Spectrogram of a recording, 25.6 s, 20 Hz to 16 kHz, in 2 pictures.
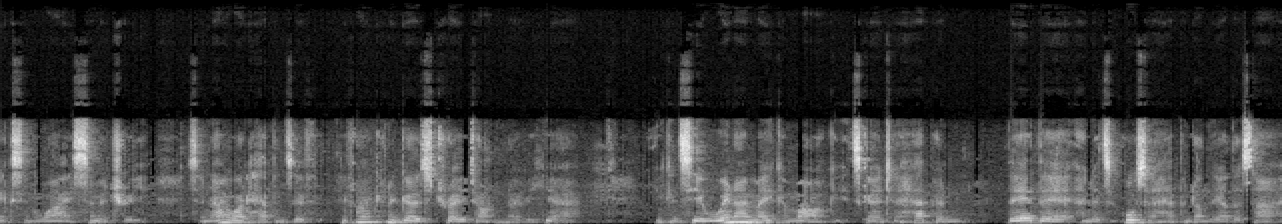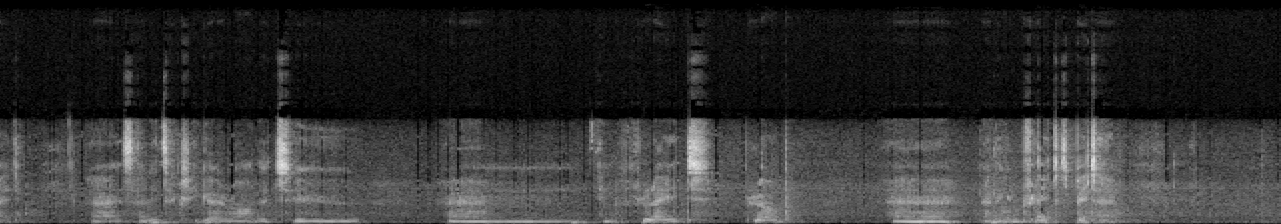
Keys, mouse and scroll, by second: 0.5 click, 1.2 middle click, 3.8 KP_1, 4.8 middle click, 8.4-9.7 drag, 10.6-13.1 middle drag, 22.8 click, 25.5-25.6 drag.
